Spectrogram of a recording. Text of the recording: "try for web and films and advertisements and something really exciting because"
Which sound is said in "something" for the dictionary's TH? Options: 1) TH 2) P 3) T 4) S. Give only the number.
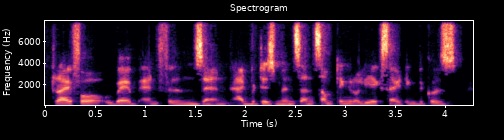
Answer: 3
